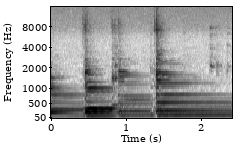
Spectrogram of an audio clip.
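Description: Acoustic guitar playing a short rising run of plucked notes into a C chord: three notes struck about half a second and then a second apart, each left ringing.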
